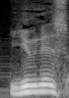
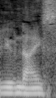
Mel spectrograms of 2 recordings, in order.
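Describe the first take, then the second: First: The name is pronounced the usual English way. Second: The name is pronounced the Greek way.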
